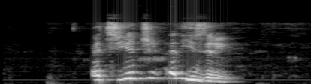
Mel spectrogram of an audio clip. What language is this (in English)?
Kabyle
